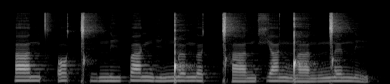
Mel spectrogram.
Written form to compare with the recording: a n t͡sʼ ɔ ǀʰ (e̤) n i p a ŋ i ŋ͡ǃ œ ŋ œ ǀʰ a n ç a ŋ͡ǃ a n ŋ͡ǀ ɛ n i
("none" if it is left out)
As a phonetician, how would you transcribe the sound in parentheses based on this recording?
e̤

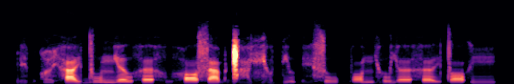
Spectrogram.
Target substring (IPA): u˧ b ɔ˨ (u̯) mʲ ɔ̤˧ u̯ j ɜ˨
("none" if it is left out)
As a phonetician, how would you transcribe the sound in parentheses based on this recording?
none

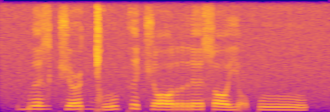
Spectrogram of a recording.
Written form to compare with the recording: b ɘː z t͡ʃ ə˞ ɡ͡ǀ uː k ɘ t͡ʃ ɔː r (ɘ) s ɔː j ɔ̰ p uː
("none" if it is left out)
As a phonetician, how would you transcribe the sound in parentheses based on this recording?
ɘ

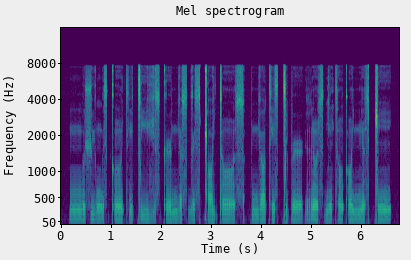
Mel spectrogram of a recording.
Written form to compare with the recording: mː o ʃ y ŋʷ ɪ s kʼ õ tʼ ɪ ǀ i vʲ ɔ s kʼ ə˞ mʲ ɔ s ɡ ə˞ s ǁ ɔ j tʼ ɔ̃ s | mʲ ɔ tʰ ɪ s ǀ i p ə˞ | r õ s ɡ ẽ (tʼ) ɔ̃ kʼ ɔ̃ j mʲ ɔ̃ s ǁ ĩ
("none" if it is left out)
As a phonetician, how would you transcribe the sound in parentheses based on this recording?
tʰ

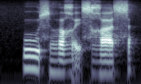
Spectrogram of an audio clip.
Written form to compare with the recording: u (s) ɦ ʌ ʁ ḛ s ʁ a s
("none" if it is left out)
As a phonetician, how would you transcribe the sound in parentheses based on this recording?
s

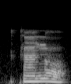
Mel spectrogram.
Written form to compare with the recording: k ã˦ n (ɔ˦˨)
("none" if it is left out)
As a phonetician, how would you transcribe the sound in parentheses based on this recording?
ɔ˦˨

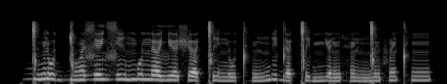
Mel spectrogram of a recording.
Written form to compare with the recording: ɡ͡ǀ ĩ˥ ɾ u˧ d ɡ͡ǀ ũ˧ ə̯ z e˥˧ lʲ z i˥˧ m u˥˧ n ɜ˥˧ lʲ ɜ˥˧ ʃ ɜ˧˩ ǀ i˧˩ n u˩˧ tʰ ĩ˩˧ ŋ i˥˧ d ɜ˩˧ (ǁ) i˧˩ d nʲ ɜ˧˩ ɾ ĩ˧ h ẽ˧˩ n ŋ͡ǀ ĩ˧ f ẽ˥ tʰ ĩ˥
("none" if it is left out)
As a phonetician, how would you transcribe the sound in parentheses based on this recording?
ǀ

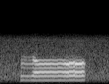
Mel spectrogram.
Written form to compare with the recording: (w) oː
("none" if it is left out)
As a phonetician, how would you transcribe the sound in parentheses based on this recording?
ð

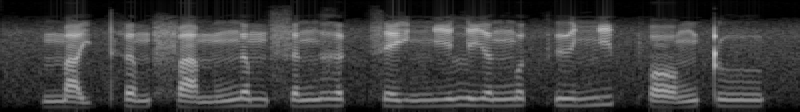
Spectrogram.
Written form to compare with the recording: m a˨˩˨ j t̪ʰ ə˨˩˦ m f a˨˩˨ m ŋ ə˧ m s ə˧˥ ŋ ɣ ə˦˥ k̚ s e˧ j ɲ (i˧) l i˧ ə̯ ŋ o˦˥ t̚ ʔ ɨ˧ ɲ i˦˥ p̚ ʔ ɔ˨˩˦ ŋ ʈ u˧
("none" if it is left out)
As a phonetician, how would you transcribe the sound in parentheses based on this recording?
i˧˥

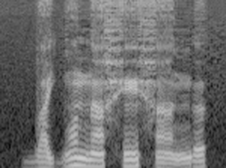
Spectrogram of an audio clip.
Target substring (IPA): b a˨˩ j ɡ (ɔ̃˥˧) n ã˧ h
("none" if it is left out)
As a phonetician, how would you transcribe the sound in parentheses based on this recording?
ɔ̃˥˧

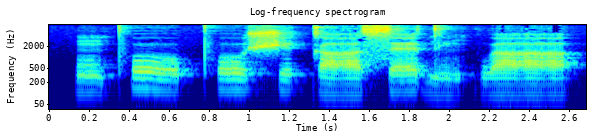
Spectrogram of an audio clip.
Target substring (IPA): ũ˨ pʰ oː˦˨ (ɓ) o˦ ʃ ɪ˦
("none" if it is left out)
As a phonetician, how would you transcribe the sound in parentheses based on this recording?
pʰ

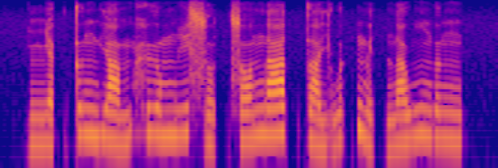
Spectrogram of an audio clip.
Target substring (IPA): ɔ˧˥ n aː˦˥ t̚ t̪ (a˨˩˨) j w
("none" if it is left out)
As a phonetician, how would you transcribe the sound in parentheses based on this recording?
a˨˩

